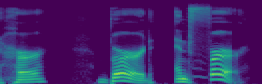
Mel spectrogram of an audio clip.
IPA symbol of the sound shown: ɜːr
